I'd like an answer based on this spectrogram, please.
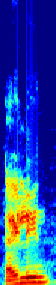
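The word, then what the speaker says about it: ptyalin: एमिलेज को एमाइलेज भी कई जगह कहा जाता है और टाइलिन, इसमें पी जो है साइलेंट रहेगा और TYLIN इसकी मीनिंग है।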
